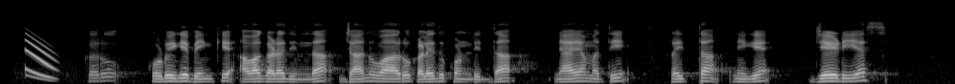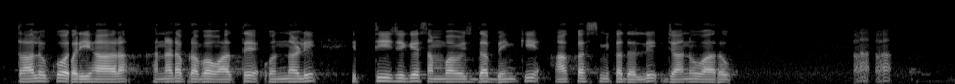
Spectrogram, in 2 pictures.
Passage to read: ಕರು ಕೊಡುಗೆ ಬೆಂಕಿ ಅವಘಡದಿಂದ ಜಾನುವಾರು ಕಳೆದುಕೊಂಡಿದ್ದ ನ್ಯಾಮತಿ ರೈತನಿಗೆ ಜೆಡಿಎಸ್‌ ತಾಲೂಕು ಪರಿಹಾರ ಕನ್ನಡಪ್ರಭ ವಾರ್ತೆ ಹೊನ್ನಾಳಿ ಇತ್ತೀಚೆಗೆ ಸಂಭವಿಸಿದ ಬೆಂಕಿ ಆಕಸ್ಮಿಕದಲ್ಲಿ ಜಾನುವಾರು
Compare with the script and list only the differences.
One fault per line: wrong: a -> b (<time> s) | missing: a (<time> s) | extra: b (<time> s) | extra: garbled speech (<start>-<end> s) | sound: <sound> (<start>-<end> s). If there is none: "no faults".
sound: chirp (0.3-0.6 s)
sound: laugh (18.1-18.5 s)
